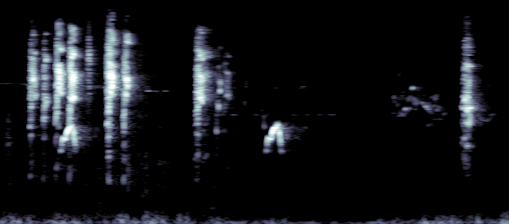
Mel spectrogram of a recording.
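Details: Red-rumped parrot in the New England region of NSW, Australia, a species of parklands and grassy woodlands that feeds on the ground: bright, high chirps and short warbled notes in quick bursts, with brief pauses between phrases.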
